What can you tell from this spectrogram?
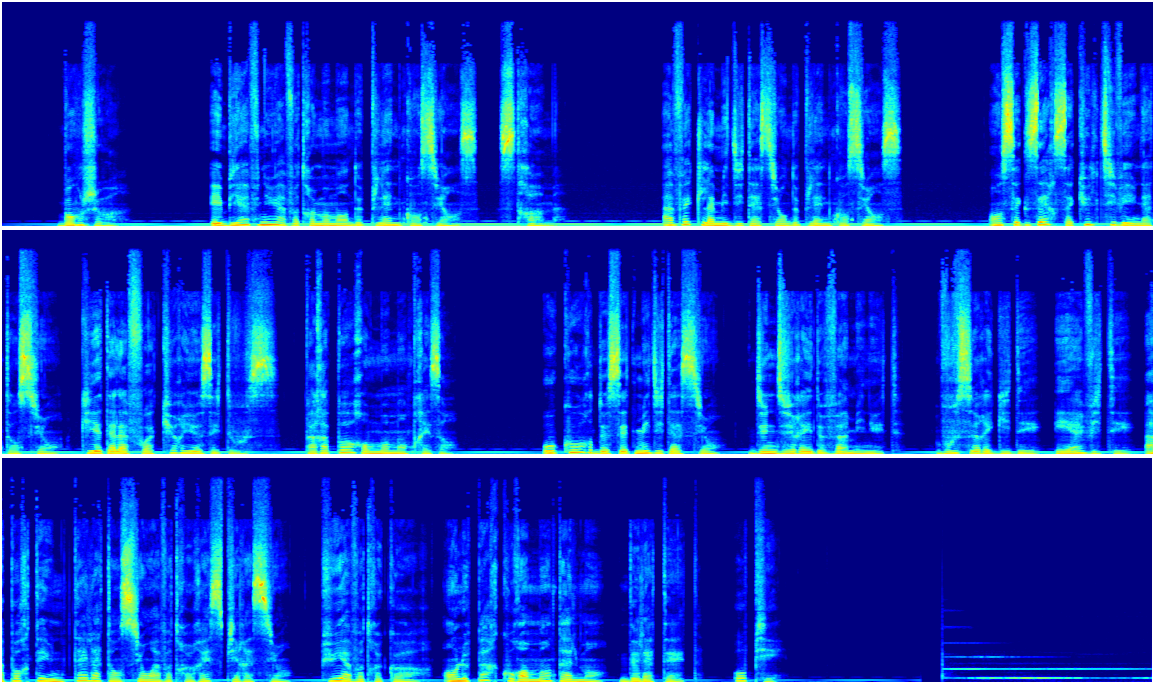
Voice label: Wellness, FRCA

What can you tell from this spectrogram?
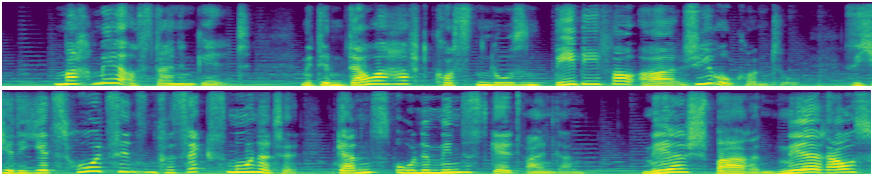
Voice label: Commercial Werbung German

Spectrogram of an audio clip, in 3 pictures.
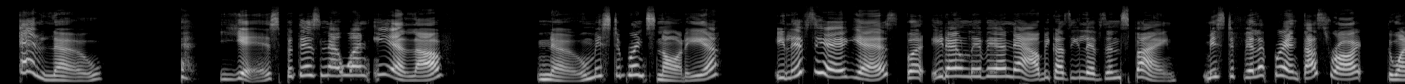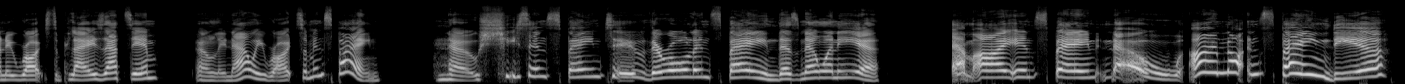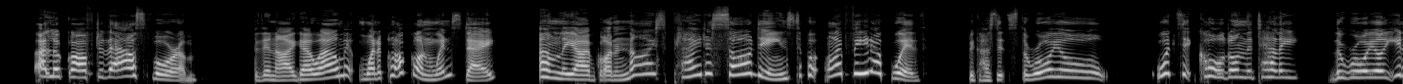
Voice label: British Cockney

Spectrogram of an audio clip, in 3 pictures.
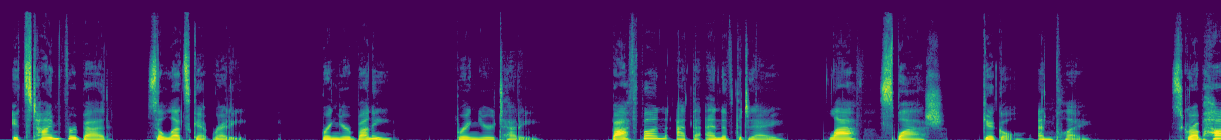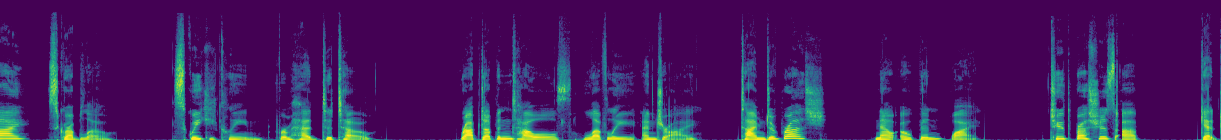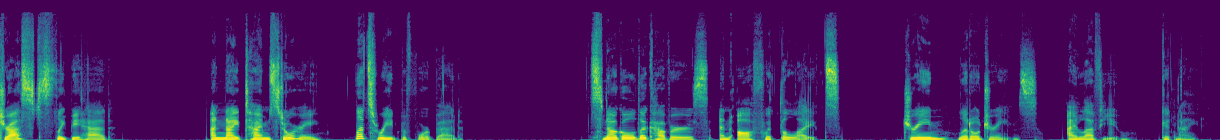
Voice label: Childrens Book

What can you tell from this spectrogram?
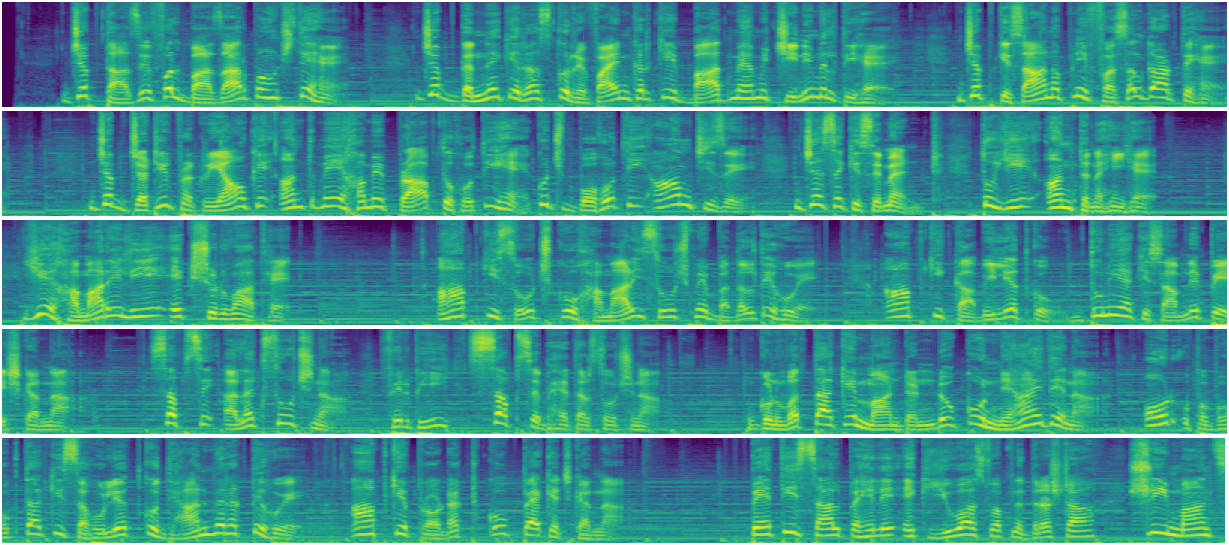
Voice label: corporate video

